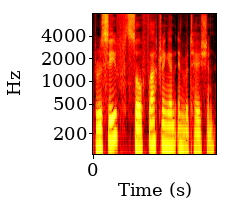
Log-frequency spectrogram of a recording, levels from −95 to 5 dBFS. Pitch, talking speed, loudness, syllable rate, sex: 125 Hz, 145 wpm, -20 LUFS, 5.6 syllables/s, male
